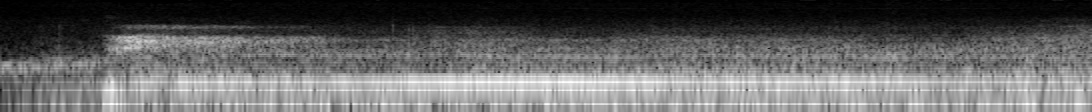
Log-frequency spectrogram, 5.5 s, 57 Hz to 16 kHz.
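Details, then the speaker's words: Arcade cabinet, Indiana Jones and the Temple of Doom, with a rebuilt AR-III power supply whose fan cools a heat sink and hot 2N3055 transistors; the owner thinks the fan died before and caused a meltdown: a steady low buzzing hum comes up at switch-on and holds even; normal cooling fan. "you can hear that fan buzzing it needs that fan cuz those that heat sink and those t uh 2N 3055s those things get hot"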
